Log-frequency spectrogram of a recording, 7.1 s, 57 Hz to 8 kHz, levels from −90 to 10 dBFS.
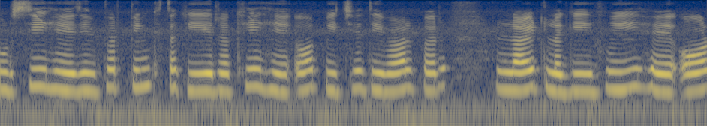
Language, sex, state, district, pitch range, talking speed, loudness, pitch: Hindi, female, Bihar, West Champaran, 225-260 Hz, 155 wpm, -16 LUFS, 235 Hz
